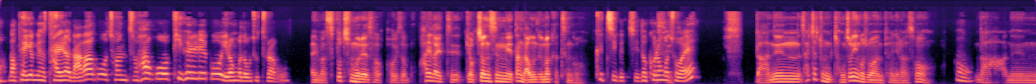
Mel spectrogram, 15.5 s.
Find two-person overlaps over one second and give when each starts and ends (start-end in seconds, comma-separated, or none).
none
